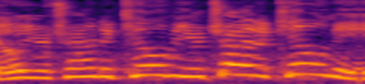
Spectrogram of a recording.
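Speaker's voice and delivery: high-pitched, hammed-up freak-out; mock panic. She-Hulk reacting to the oncoming buzzsaws, mock panic. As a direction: imitate a panicking woman, pitch climbing high. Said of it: "she starts panicking and freaking out".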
